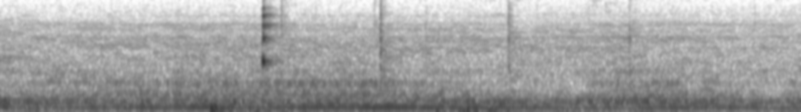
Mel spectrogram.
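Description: Sun conure giving a few short, faint squeaks while it is petted lying on its back, the first rising in pitch, over a steady low hum.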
